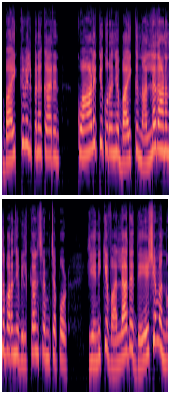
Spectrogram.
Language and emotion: Malayalam, angry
